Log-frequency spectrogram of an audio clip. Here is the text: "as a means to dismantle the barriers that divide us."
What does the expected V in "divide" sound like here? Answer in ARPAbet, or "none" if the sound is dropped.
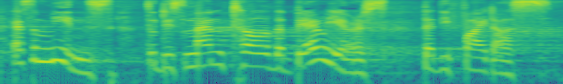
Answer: F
